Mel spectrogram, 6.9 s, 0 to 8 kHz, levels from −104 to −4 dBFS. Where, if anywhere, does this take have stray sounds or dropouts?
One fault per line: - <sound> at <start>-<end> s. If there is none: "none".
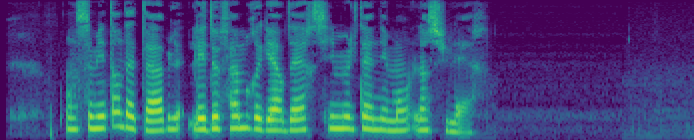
none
